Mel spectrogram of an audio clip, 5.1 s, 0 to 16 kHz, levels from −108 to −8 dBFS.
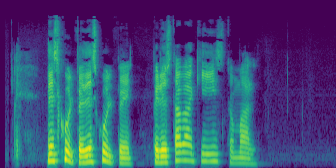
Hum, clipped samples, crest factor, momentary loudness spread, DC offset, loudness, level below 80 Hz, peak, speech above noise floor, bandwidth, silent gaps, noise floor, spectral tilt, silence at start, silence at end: none; under 0.1%; 20 dB; 13 LU; under 0.1%; -20 LUFS; -66 dBFS; -2 dBFS; 57 dB; 10.5 kHz; none; -76 dBFS; -6.5 dB/octave; 0.25 s; 1.25 s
